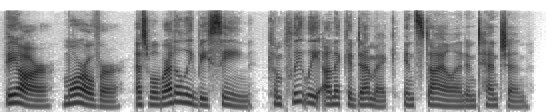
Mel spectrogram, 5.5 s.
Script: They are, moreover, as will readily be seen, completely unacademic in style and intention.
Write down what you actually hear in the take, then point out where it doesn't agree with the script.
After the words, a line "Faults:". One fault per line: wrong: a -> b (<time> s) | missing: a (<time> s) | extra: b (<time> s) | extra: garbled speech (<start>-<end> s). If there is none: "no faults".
They are, moreover, as will readily be seen, completely unacademic in style and intention.
Faults:
no faults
